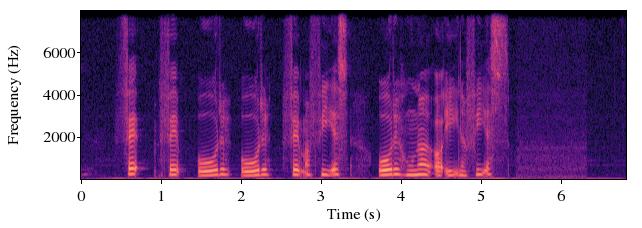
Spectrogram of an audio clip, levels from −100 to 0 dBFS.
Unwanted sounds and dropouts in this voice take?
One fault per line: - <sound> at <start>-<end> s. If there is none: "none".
none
